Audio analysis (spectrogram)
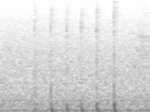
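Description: A freshly baked Pullman loaf is tapped, giving a series of soft, low, hollow thumps with very short decay. The hollow sound indicates the bread is baked through.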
